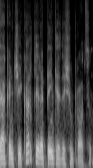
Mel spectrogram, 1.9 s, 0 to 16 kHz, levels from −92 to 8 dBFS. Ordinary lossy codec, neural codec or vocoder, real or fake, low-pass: Opus, 24 kbps; codec, 44.1 kHz, 7.8 kbps, DAC; fake; 14.4 kHz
